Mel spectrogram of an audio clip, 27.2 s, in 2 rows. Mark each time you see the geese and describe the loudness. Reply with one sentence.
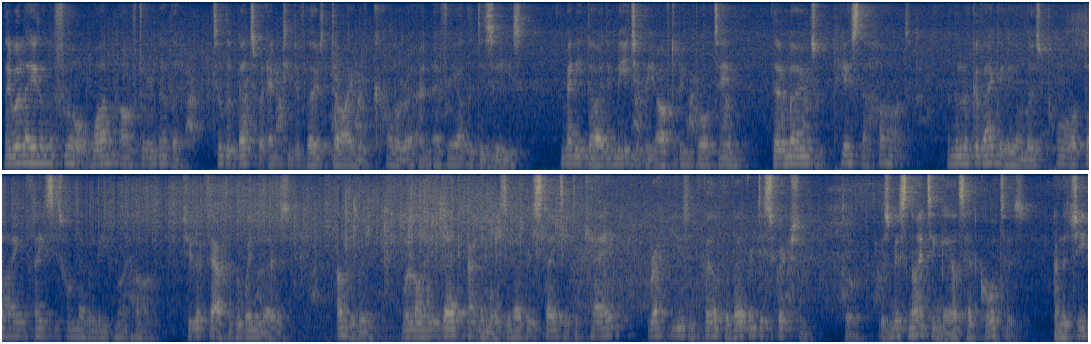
You can't hear the geese here.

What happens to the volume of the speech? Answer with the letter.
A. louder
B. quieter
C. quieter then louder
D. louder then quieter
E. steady
E.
